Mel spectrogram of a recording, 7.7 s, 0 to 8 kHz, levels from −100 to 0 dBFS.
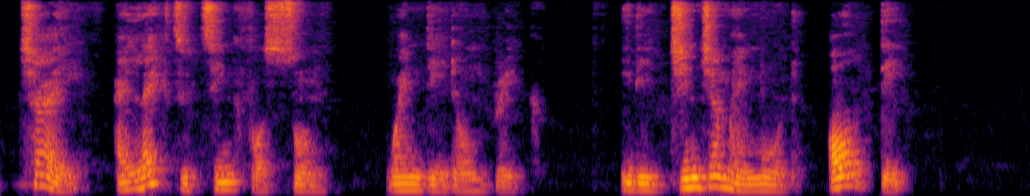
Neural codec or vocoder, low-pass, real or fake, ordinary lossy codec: none; none; real; none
